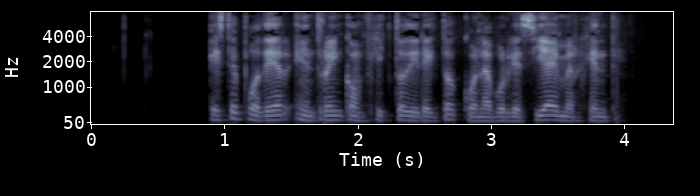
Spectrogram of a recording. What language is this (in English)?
Spanish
